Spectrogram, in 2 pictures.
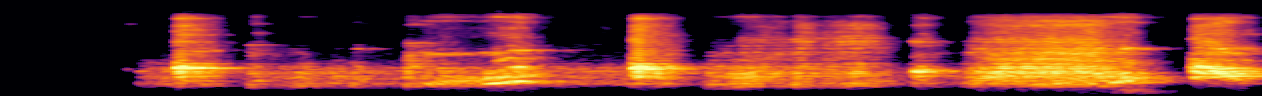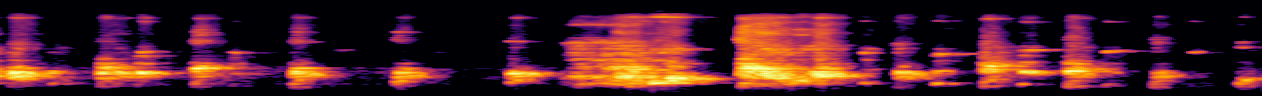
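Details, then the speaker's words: A pediatric lecture demonstrates whooping cough (pertussis) in a child: rapid runs of harsh coughs with strained, crowing intakes of breath. "и кашель при коклюше у детей"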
